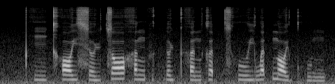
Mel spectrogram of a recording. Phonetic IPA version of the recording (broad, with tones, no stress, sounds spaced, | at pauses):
pʰ iː˨ kʰ ɔː˧ j s ɵ˨˥ ɥ t͡s ɔː˥ h ɐ˧ ŋ f ɪ˧ k̚ l ɵ˧ ɥ pʰ ɐ˨˥ n k ɐ˨˥ t̚ t͡sʰ uː˨ j w ɐ˥ t̚ n̪ ɔː˨˩ j kʷʰ ɪ˨˩ ŋ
